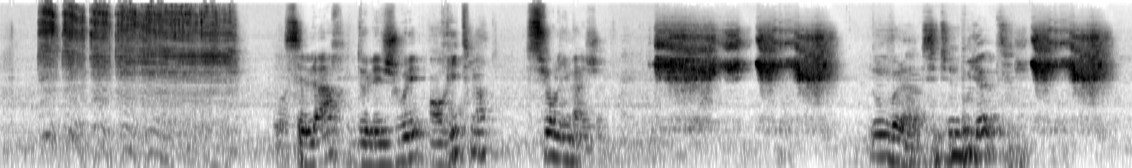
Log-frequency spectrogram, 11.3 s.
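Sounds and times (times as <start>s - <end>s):
squeak from rubbing a tape strip: 0.4s - 2.5s, 6.5s - 8.4s, 10.3s - 11.2s
speech: 2.8s - 6.7s, 8.7s - 10.4s.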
